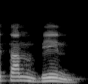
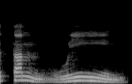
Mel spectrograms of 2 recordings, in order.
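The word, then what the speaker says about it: تنوين: তানউইন আমরা সারা জীবন পরে আসছি তানবিন, তাই না? হ্যাঁ হ্যাঁ, তানবিন পরে আসছে। তানবিন পরে আসছি, কিন্তু মূল উচ্চারণ হচ্ছে তানউইন।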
